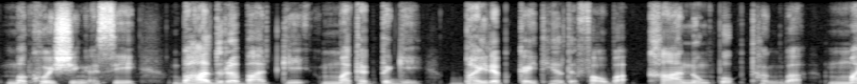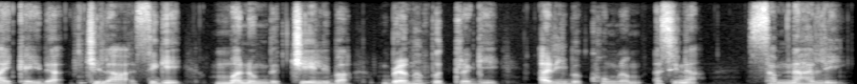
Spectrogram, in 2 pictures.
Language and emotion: Manipuri, neutral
